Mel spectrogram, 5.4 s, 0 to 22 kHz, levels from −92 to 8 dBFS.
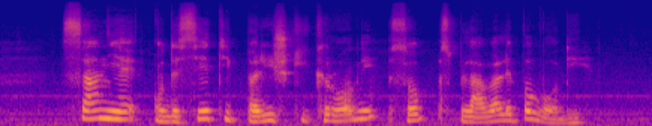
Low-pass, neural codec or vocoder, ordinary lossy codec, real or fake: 19.8 kHz; autoencoder, 48 kHz, 128 numbers a frame, DAC-VAE, trained on Japanese speech; none; fake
